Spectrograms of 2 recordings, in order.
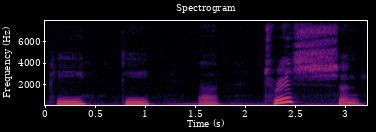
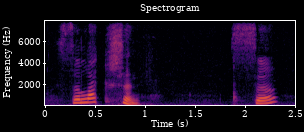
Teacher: فيطلع صوتك شوية التكة, الشدة حقك حتكون على المقطع اللي قبل الأخير بسبب وجود الشن في النهاية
